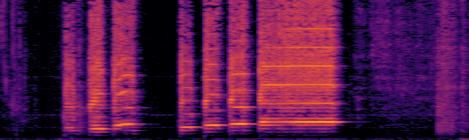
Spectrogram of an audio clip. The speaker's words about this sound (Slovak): To je koncovka.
